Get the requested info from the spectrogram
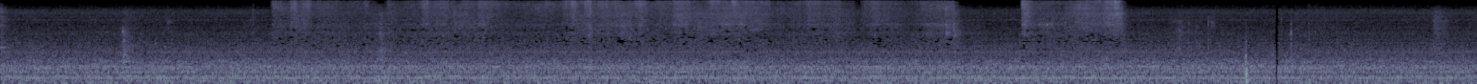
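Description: Compressed air from dental equipment hissing high-pitched in two stretches, a long one starting about three seconds in and a shorter one about ten seconds in, over a steady low hum.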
